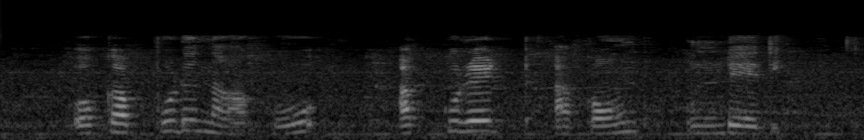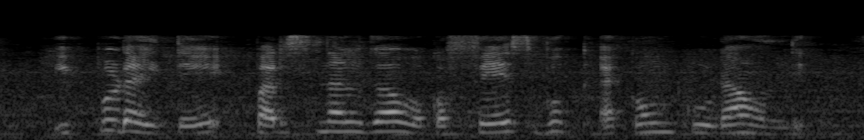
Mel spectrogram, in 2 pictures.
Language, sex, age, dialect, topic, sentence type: Telugu, male, 31-35, Central/Coastal, banking, statement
